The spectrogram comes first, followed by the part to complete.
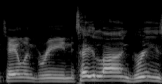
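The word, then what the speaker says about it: Taylen: Hey, real quick, it's Taylon Green. Taylon. You said it wrong all week.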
